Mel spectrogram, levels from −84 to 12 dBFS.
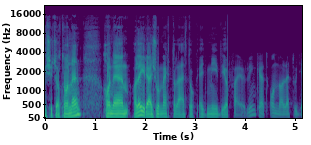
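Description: From 0.23 to 0.66 s and again from 1.24 to 2.28 s the loudest syllables crackle harshly, most likely microphone overload, with peaks roughly 9 and 11 dB past the converter's limit and flattened. The level drops abruptly at 1.27 s, by about 3 dB, and at 2.28 s, by about 7 dB, likely the microphone volume stepped down by the call software. At 3.65 s a brief 20 ms gap gives way to a dull, boxy sound about 10 dB quieter, with a faint new noise floor, likely an input switched to a poorer device.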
